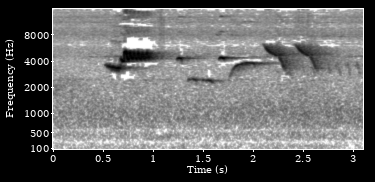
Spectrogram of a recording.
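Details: Narcissus flycatcher singing in spring forest at Myojin, Kamikochi, Japan, June 2021: light, high whistled phrases of swooping and flat notes, with a Black Bunting also singing nearby as though the two answer each other.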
